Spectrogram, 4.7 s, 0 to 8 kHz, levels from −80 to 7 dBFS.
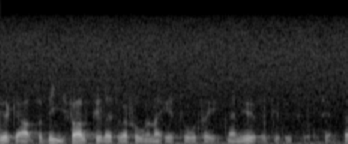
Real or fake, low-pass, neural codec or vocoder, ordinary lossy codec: real; 7.2 kHz; none; none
